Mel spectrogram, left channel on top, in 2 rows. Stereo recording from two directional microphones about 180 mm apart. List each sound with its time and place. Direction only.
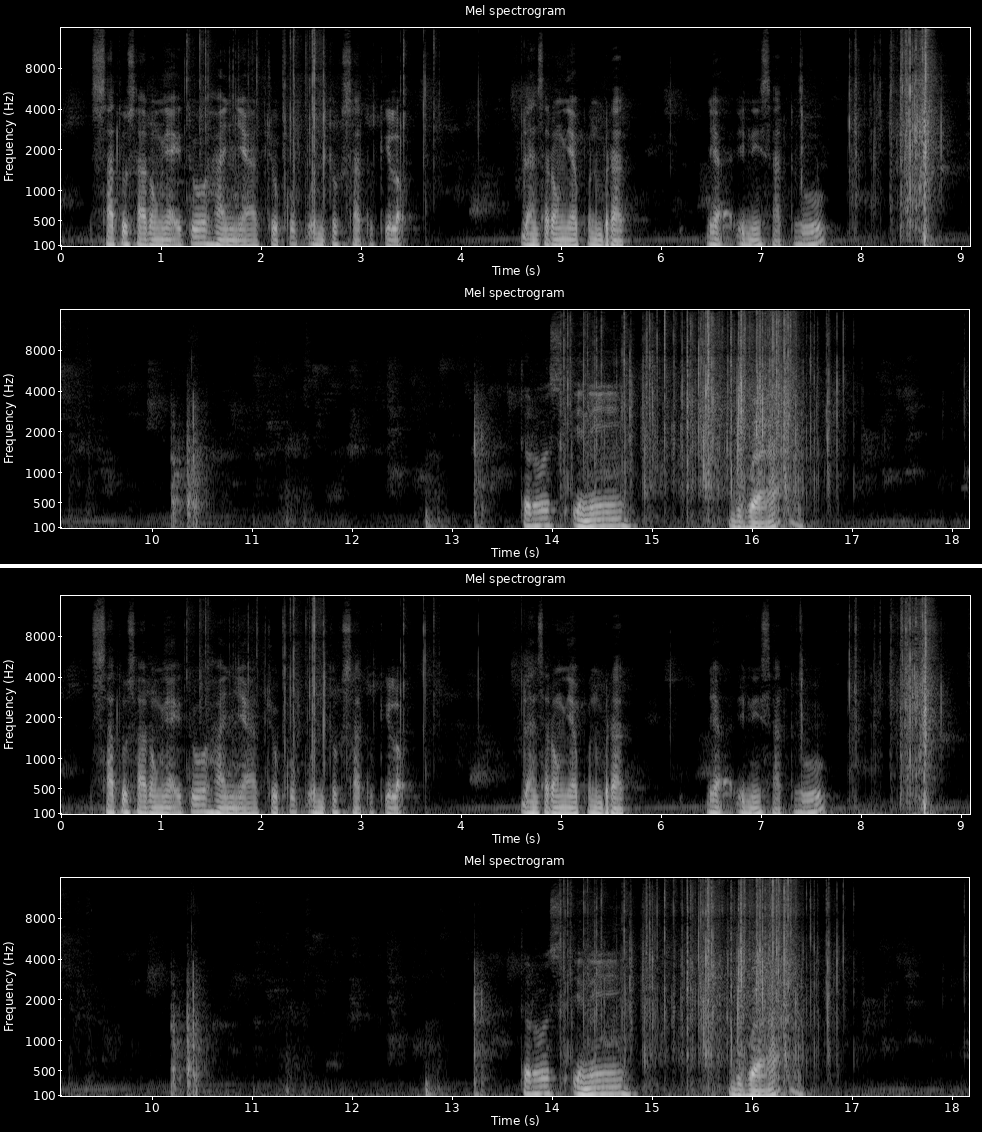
0.4 s speech: 5° left (ahead or behind)
2.1 s speech: 5° right (ahead or behind)
3.5 s a sound: 10° right (ahead or behind)
4.6 s speech: centre (ahead or behind)
8.1 s crumpling: 10° left (ahead or behind)
10.1 s a sound: 50° right (ahead or behind)
13.7 s speech: centre (ahead or behind)
14.7 s crumpling: 15° right (ahead or behind)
